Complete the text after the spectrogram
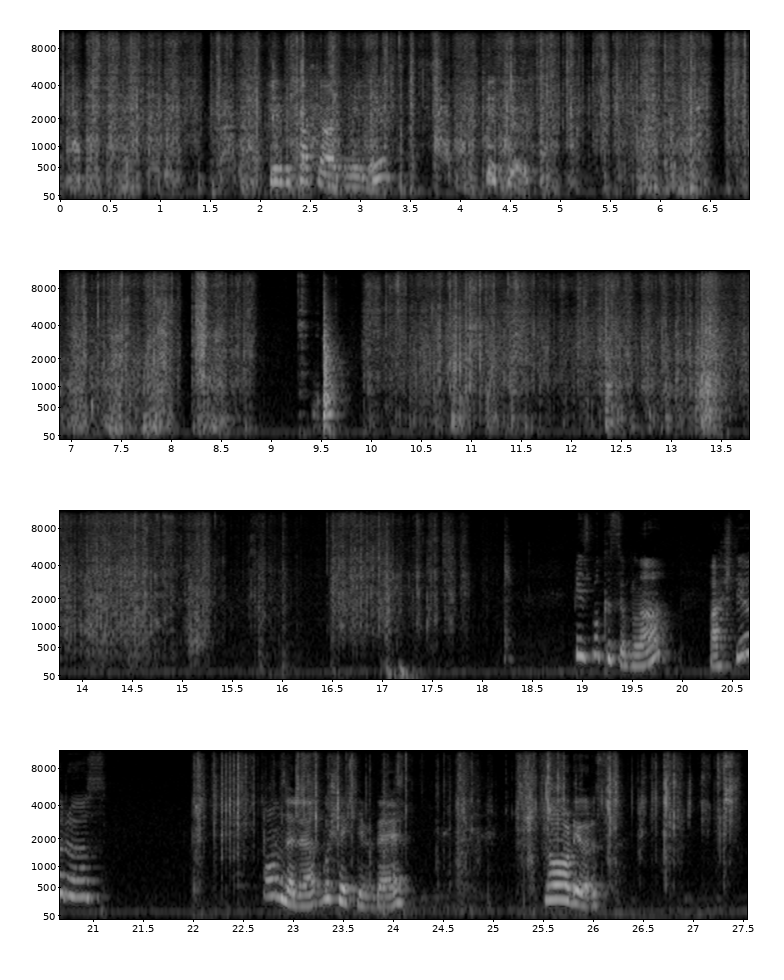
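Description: A knife crunches and slices through a crisp cabbage.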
